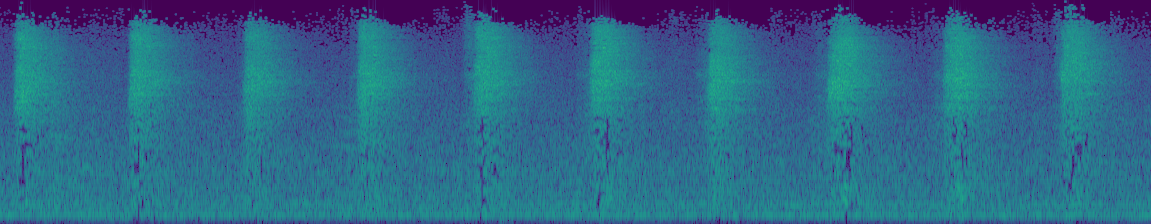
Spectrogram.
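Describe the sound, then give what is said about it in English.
Ten forceful, sharp exhales through the nose in a rhythmic breathing exercise, each a hissing puff snapped out at an even pace about once a second, with softer breath between them. “Halfway in. Exhaling to snap the belly in.”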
